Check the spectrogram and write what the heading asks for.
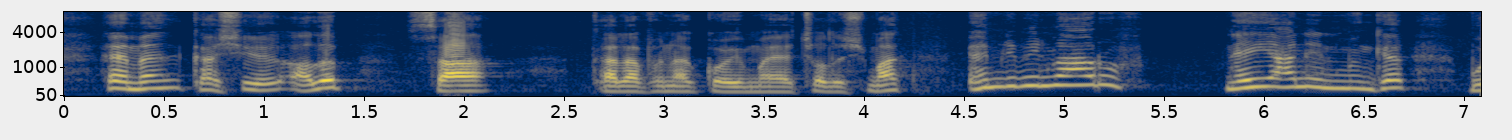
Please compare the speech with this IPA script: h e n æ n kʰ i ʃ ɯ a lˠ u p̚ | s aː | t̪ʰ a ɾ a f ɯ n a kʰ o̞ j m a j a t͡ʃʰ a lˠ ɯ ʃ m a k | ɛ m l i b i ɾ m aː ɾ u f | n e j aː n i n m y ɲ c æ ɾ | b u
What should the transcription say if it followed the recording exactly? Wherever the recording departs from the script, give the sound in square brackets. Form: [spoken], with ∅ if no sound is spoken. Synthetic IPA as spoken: h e [m] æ n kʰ [a] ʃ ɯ a lˠ [ɯ] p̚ | s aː | t̪ʰ a ɾ a f ɯ n a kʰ o̞ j m a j a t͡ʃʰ a lˠ ɯ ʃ m a k | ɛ m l i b i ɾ m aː ɾ u f | n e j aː n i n m y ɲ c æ ɾ | b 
